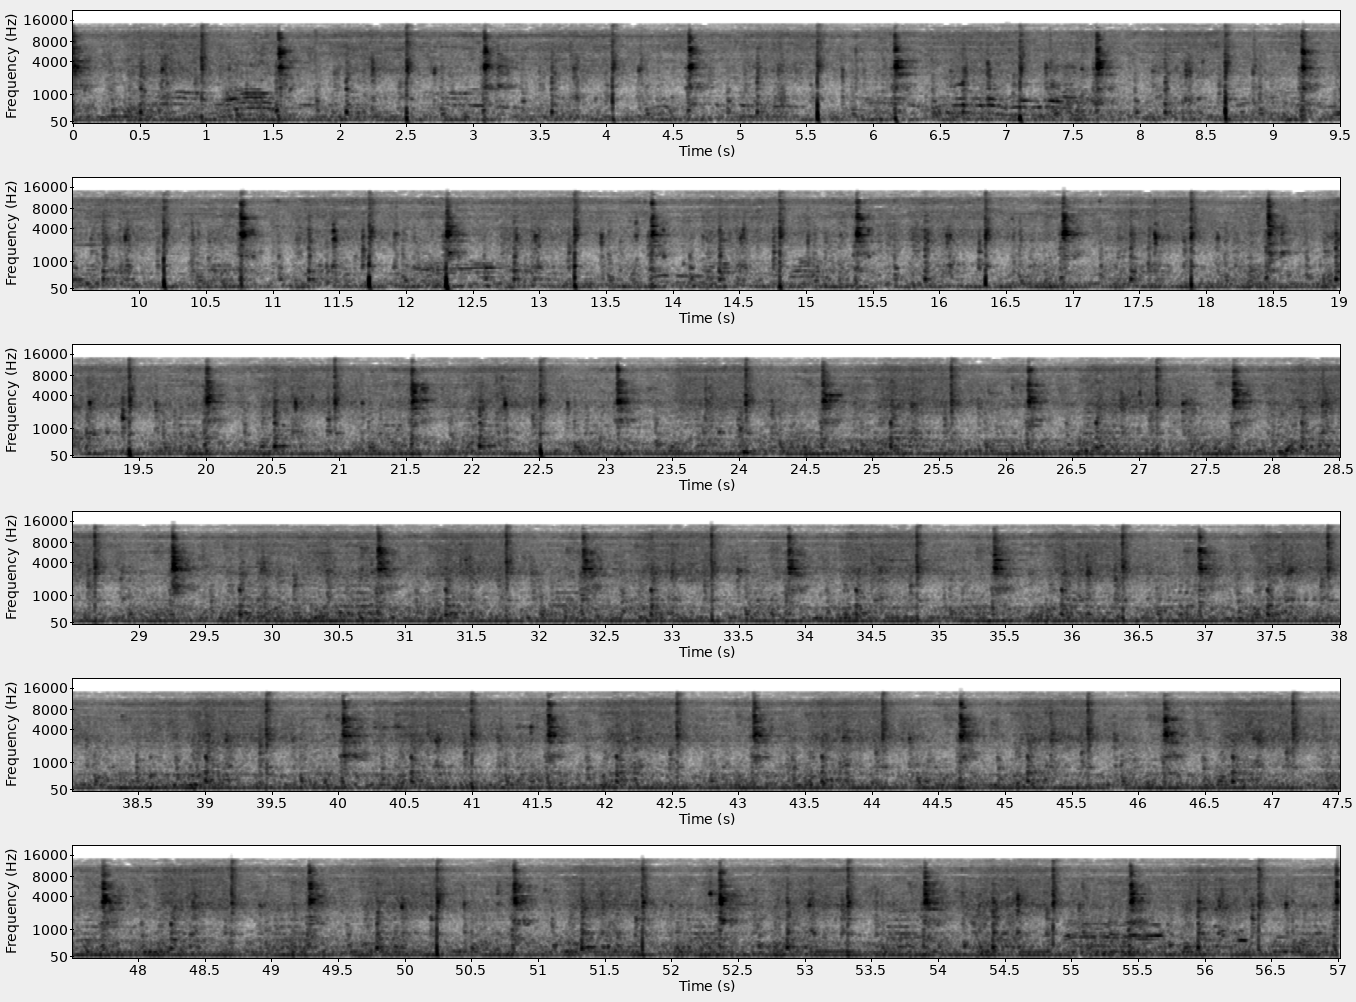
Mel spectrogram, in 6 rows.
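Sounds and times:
machine hissing: 0.0s - 57.0s
sharp mechanical clicks and knocks: 0.0s - 57.0s.

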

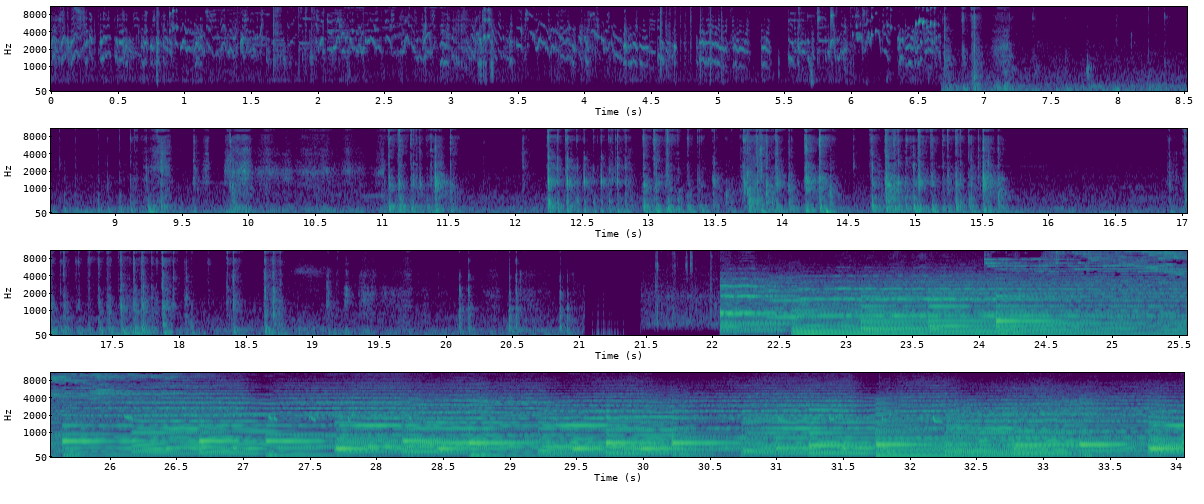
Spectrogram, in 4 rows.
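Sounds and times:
music: 22.0s - 34.0s.

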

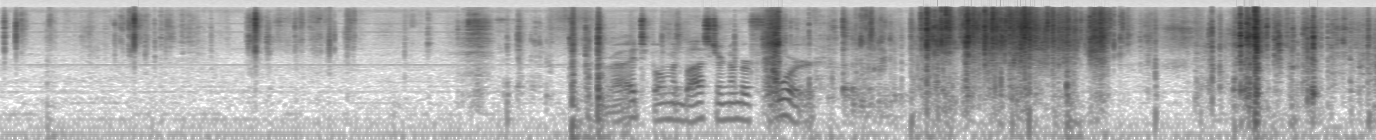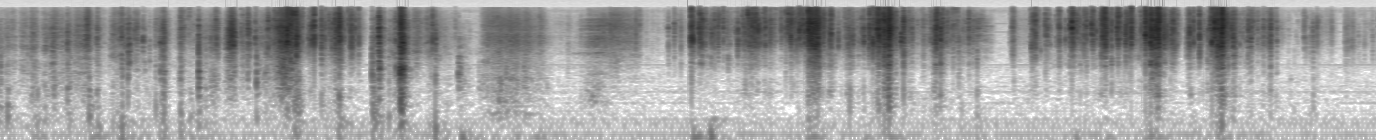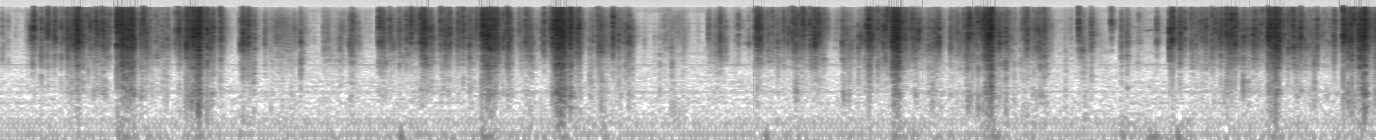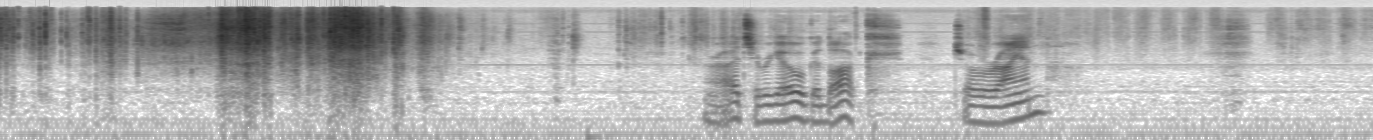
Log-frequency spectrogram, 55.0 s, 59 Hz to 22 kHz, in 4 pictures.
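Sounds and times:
wrappers tearing and crinkling: 7.2s - 18.3s, 20.0s - 45.9s.

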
